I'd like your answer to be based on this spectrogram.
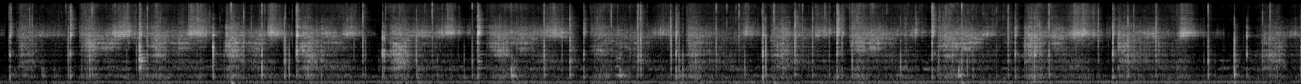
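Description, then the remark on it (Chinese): Coffee beans being hand-roasted in a small flat pan over very low heat: a continuous dry rattling and scraping with dense little crackles and pops, steady throughout, with a low hum beneath and no talking. “是的，你听到的这个声音呢，就是拿了一个小的平底锅，就炒豆子炒起来的声音。”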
